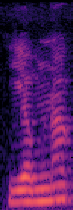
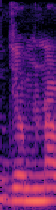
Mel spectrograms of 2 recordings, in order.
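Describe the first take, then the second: First: The word begins with a y sound. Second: The word begins with a j sound. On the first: This is the standard Hindi form. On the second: This is the Khortha dialect form.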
